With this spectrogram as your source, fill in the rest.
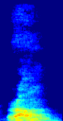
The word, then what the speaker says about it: wrong: 그냥 wrist, wrong, wrench 이렇게 W 발음 하지 마세요.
